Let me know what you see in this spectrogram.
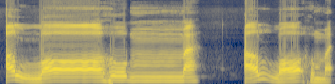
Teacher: এই লামকে ল অর্থাৎ মোটা করে পড়তে হবে কারণ আল্লাহ শব্দের আগের হরফে জবর অথবা পেশ হইলে এই লামকে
